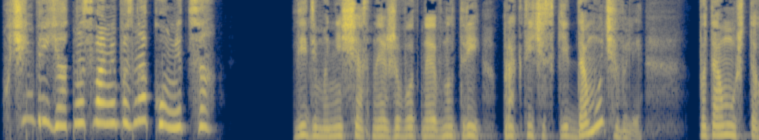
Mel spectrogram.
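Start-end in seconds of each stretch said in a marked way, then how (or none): 0.0-2.1 very high-pitched rehearsed politeness; nervous child. A narrator's reading. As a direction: force out a polite childlike greeting. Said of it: "мобилизовав остатки сил".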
